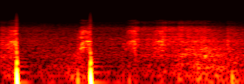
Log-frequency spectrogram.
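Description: Two sharp single shots from an airsoft gun, about three-quarters of a second apart, with a brief low ring after each in the vaulted chamber.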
